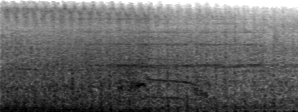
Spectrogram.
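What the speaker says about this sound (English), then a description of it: "this helicopter just literally seemed like it was flying out of the mist" A helicopter flies close overhead through misty, snowy weather, its rotor making a loud, steady, rapid thumping over a dense engine roar that eases slightly toward the end.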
